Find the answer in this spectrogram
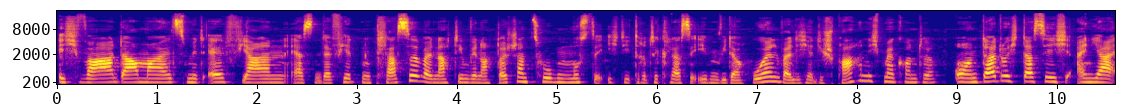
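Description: The recording is very clean, its background silent. A woman talks at a moderate pace. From Germany, partly raised in Turkey. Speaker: podcaster sharing eating disorder experience. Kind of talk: personal monologue.

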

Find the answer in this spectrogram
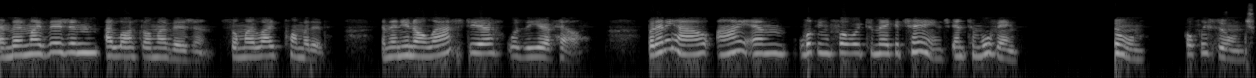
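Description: Lively in intonation and high in pitch, a woman with an American accent talks at a moderate pace. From Cape Cod, Massachusetts. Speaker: caller with vision loss. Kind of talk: casual chat. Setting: video call.

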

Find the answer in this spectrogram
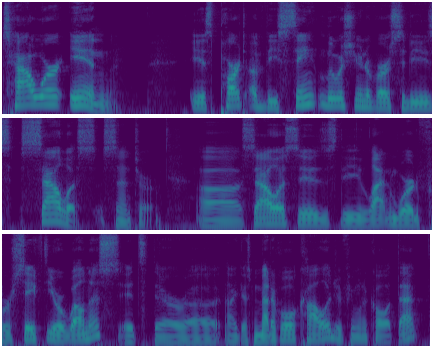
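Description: Speaking in an unremarkable speaking voice, a man at a medium pitch talks fairly slowly with lively intonation on a very clean recording with a silent background. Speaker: podcast co-host. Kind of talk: casual banter podcast.

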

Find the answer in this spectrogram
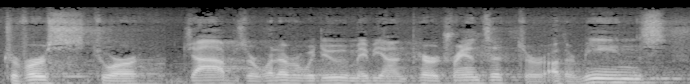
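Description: A man at a medium pitch with ordinary pitch variation and a fairly slow pace, over noticeable background noise. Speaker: convention official introducing speaker. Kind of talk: stage introduction. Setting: stage with audience.

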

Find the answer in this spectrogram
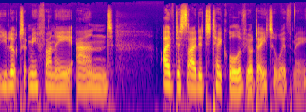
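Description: A woman speaking very fast with a British accent, in a dry, close sound with no echo. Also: very clean recording, silent background. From England. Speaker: graduate student. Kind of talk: casual chat, storytelling.

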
